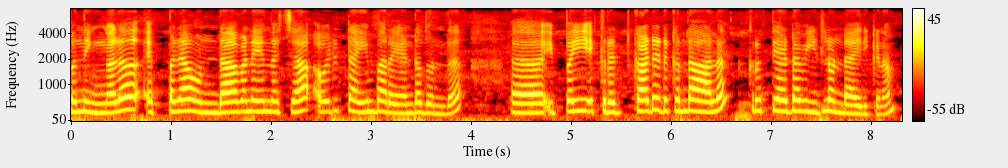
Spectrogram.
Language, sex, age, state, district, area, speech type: Malayalam, female, 18-30, Kerala, Kozhikode, rural, spontaneous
